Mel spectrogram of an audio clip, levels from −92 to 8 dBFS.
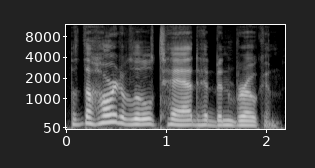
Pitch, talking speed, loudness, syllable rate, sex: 165 Hz, 245 wpm, -17 LUFS, 5.3 syllables/s, male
